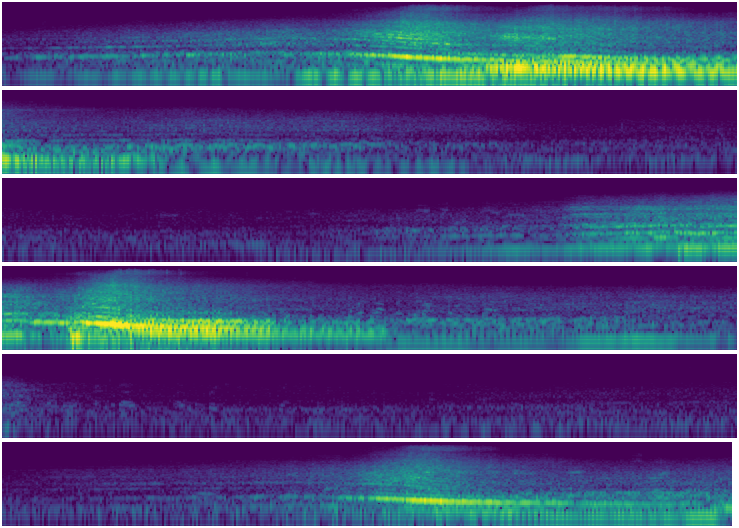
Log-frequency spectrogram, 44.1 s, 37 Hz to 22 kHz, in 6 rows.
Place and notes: {"title": "Brands Hatch GP Circuit, West Kingsdown, Longfield, UK - WSB 2004 ... superbike qualifying ...", "date": "2004-07-31 11:00:00", "description": "world superbikes 2004 ... superbike qualifying ... one point stereo mic to mini disk ...", "latitude": "51.35", "longitude": "0.26", "altitude": "151", "timezone": "Europe/London"}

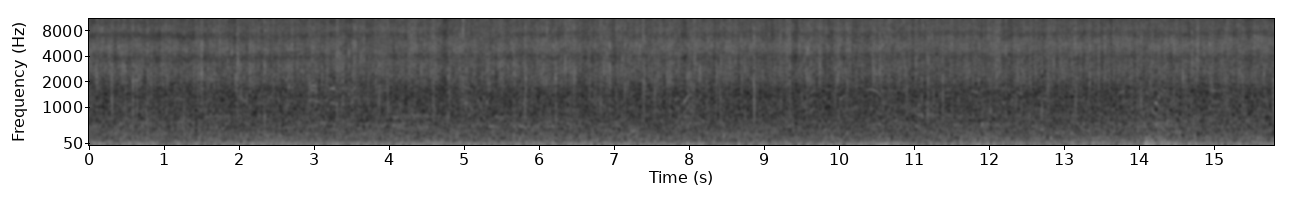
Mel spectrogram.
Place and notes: {"title": "Breslauer Platz, Hbf Köln, Deutschland - fountain", "date": "2018-07-05 21:00:00", "description": "fountain at Breslauer Platz, near Köln main station / Hauptbahnhof\n(Sony PCM D50, internal mics)", "latitude": "50.94", "longitude": "6.96", "altitude": "49", "timezone": "GMT+1"}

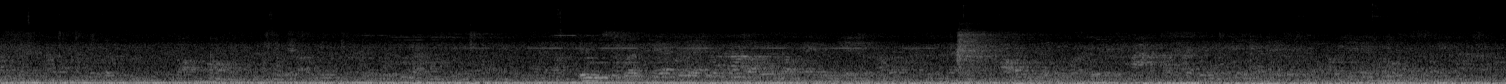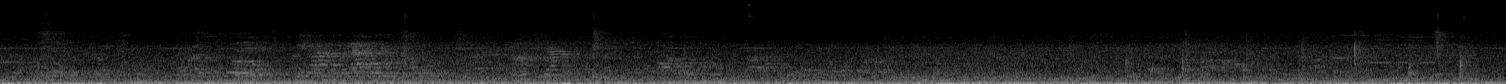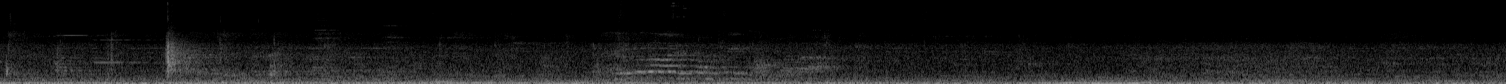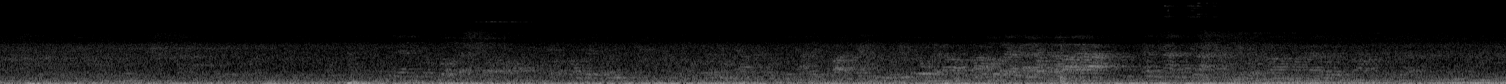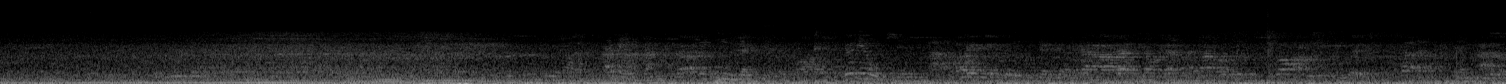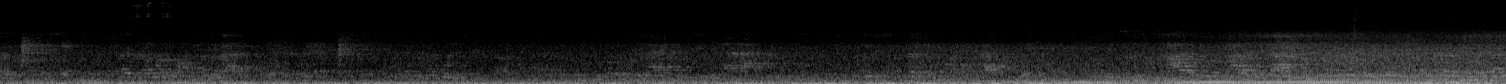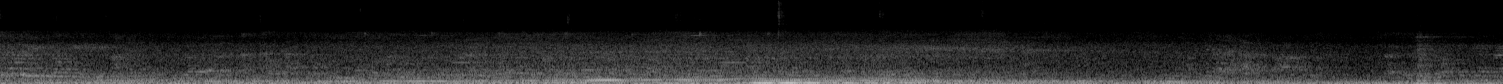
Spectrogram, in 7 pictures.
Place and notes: {"title": "新竹客運苗栗總站, Miaoli City - Station hall", "date": "2013-10-08 09:46:00", "description": "in the Bus Transfer Station, Zoom H4n+ Soundman OKM II", "latitude": "24.57", "longitude": "120.82", "altitude": "59", "timezone": "Asia/Taipei"}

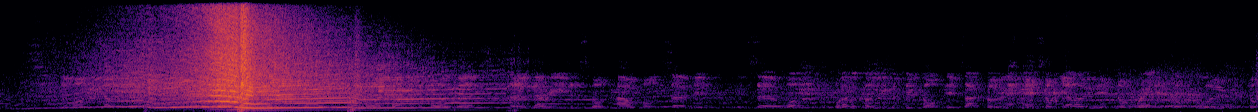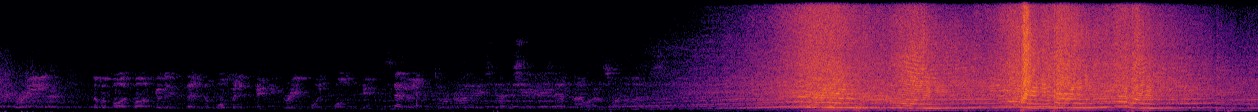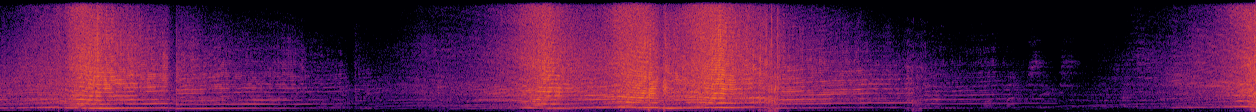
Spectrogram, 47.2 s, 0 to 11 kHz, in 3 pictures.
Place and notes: {"title": "Jacksons Ln, Scarborough, UK - gold cup 2022 ... 600cc qualifying ...", "date": "2022-09-16 13:58:00", "description": "the steve henshaw gold cup 2022 ... 600cc qualifying group 1 and group 2 ... dpa 4060s clipped to bag to zoom f6 ...", "latitude": "54.27", "longitude": "-0.41", "altitude": "144", "timezone": "Europe/London"}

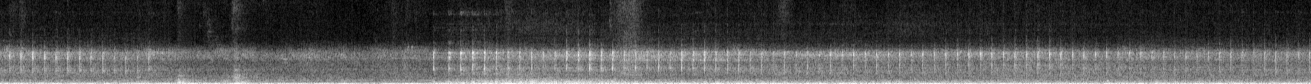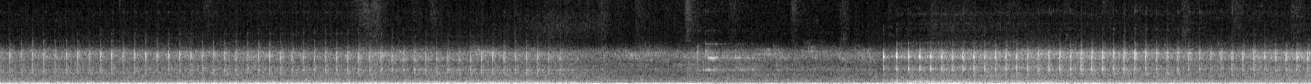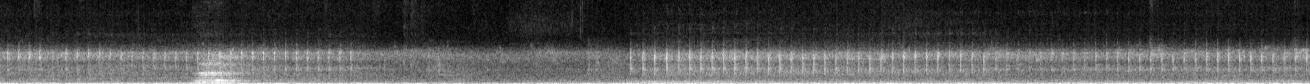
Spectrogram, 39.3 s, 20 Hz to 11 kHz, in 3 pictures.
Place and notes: {"title": "Beigan Township, Lienchiang County - small village in the morning", "date": "2014-10-14 07:25:00", "description": "In front of the temple, A small village in the morning, the distant sound from Construction", "latitude": "26.22", "longitude": "120.00", "altitude": "16", "timezone": "Asia/Taipei"}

